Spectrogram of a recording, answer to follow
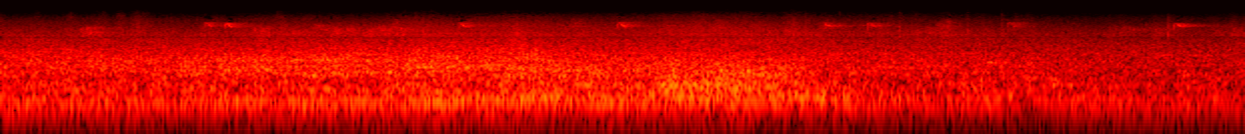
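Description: Steady outdoor background noise with short, high chirps scattered through it, like small birds calling.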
